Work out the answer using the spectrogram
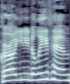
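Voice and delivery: put-on loud yell. Retelling reacting to relationship advice on the phone, imitating own yelling at phone. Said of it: "Why are you yelling at your phone?".

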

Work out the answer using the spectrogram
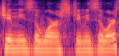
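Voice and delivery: ordinary talk

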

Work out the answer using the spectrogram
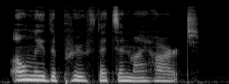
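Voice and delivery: normal talking voice

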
